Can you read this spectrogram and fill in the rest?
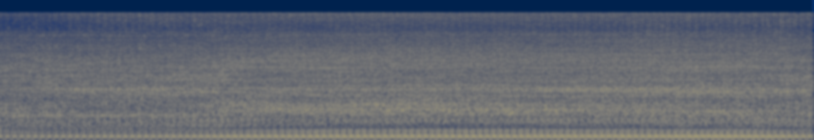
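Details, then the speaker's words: Three-to-four-year-old eXmark mower, drive belt removed: a steady engine thump with a constant dry, raspy hiss from a worn belt pulley bearing; the owner first suspected the PTO clutch, but the other bearing sounds fine and this one is shot. "this bearing sounds okay i can't even hear it this one it's shot"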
